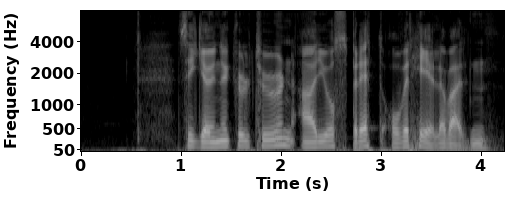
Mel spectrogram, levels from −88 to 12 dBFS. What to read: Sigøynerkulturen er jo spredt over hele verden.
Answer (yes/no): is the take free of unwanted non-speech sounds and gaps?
yes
